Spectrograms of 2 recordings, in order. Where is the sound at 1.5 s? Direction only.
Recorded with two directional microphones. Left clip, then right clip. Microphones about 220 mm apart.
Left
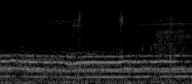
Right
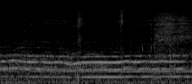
45° right (ahead or behind).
